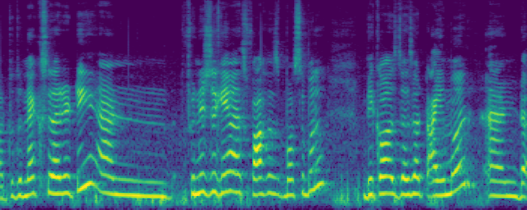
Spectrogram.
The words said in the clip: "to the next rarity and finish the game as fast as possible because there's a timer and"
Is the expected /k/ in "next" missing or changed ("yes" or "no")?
no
